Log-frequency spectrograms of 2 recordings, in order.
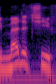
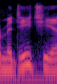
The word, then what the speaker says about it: Medici: And making all its money in about the 1500s, when the Medici family, or Medici as Americans say,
